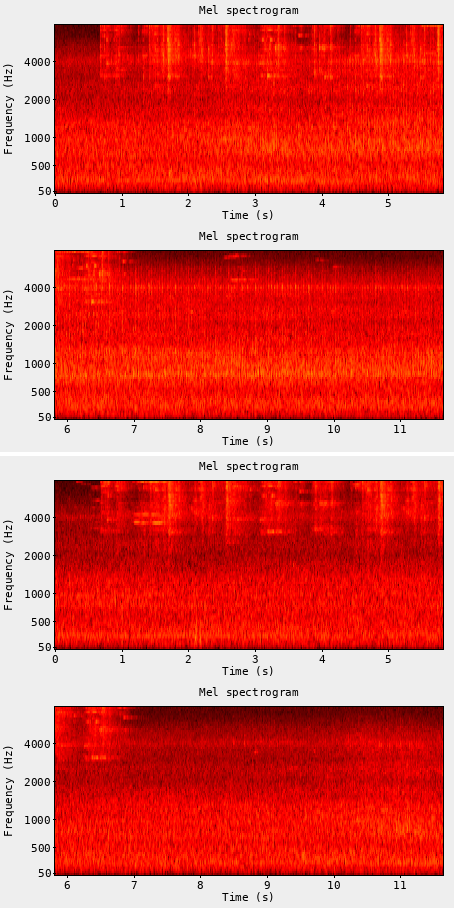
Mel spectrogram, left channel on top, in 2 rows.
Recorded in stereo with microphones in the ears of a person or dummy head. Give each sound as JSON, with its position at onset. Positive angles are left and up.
{"t": 0.7, "sound": "keys jangling", "side_deg": 45, "distance_m": 3.5}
